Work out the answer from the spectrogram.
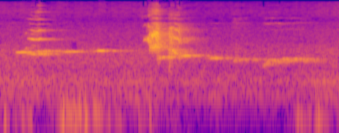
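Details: Friendly pet parrot learning to talk whistles: a long steady mid-pitched whistle sliding slightly downward over about three seconds, with a brief brighter burst in the middle, background room noise.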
